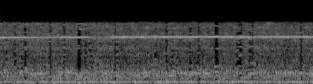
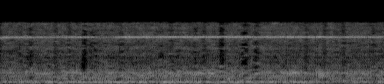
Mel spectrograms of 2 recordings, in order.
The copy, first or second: second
